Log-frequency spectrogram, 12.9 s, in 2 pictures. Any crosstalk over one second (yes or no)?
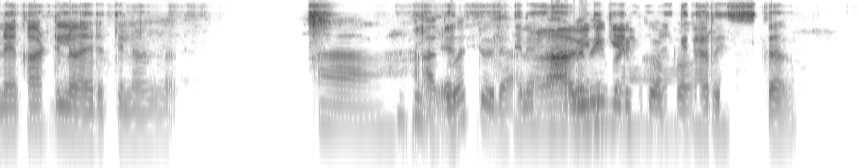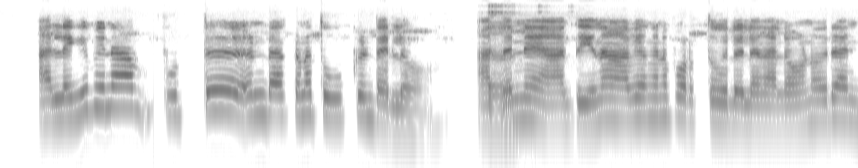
yes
